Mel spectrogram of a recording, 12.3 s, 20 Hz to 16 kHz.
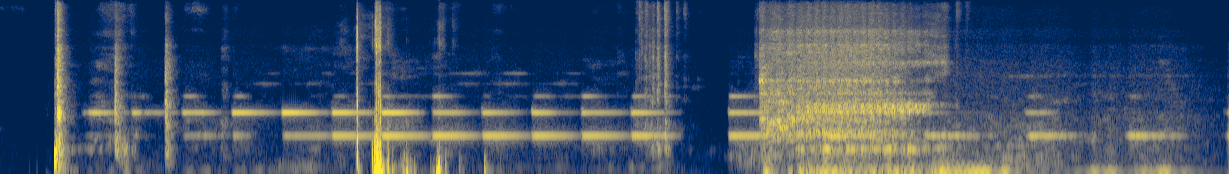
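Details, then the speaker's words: Ford F-450 work truck with replacement 6.4 Powerstroke diesel, original failed from thrust bearing; dash chimes, short crank, catches and settles to quiet even idle; normal first start after engine swap, coolant and oil full, good fuel pressure. "so that's it right there she's good to go she's running coolant full oil's full good fuel pressure"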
